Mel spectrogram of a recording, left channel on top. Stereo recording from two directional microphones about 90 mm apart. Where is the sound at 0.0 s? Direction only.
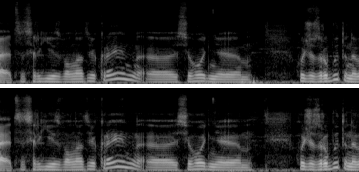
15° left (ahead or behind).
